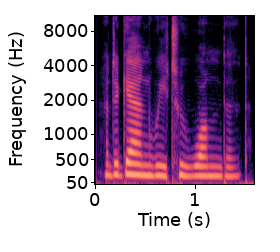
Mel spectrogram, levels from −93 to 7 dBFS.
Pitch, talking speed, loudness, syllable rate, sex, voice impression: 190 Hz, 190 wpm, -17 LUFS, 5.8 syllables/s, female, very feminine, very adult-like, middle-aged, slightly thin, slightly tensed, slightly powerful, slightly dark, slightly soft, slightly clear, fluent, slightly cute, intellectual, very refreshing, sincere, calm, friendly, very reassuring, slightly unique, elegant, slightly wild, sweet, lively, kind, slightly modest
